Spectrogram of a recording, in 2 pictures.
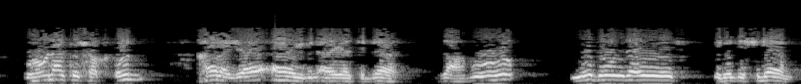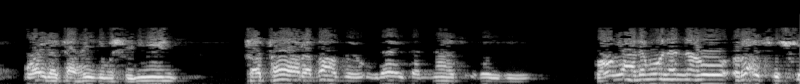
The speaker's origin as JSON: {"language": "Arabic", "country": "Syria", "said": "وإنما حركة على النظام العسكري الذي يعبر عنه عندنا في سوريا مكانك واضح"}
